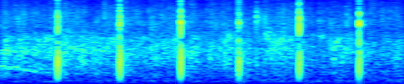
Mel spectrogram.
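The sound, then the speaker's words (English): A church audience welcomes the online Vineyard family with applause: six sharp, evenly spaced claps in a steady rhythm over a soft crowd wash. “Hey, can we make some noise and welcome in our online Vineyard family? Come on, let's hear it for them.”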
